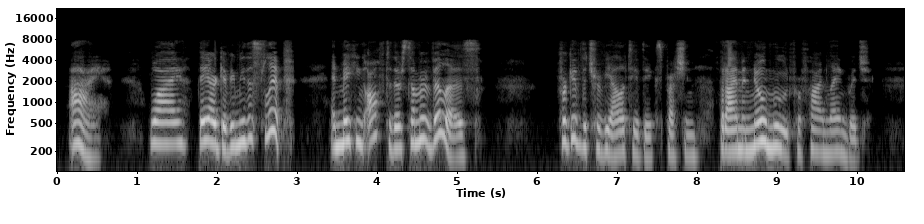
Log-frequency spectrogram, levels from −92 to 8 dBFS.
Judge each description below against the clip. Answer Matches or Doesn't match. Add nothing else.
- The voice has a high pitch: Matches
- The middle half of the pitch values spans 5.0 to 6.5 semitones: Matches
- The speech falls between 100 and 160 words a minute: Doesn't match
